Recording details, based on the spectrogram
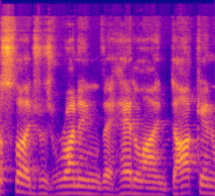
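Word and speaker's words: Dokken: Um, Meadow Sludge was running the headline Dawkins rhymes with talking.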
